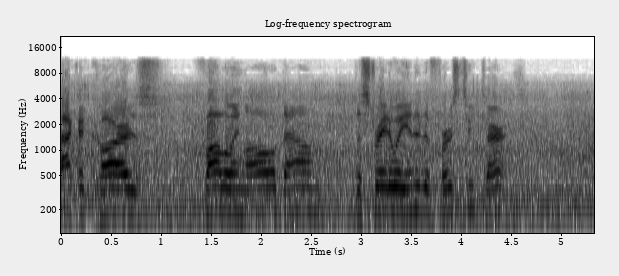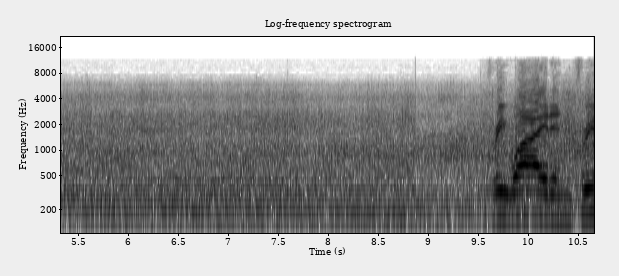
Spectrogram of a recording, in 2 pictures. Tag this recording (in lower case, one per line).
auto racing
car
vehicle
